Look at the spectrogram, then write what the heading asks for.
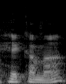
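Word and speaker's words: jicama: is also found in another tuberous root called hekama that's spelled j-i-c-a-m-a in malaysia people call it sun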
